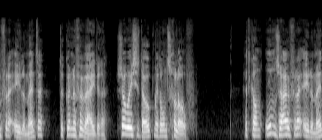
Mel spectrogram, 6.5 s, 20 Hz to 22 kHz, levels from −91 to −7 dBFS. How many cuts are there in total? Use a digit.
1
